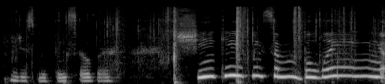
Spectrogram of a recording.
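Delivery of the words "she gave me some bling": higher, louder burst of delight; excited. Real, not acted. Telling viewers about her friend's bling, higher excited burst. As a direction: announce the bling with a thrill.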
